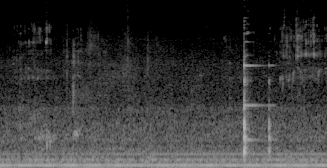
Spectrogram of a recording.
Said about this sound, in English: And unlike the Russells, you can pour this without dripping it all over the place.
